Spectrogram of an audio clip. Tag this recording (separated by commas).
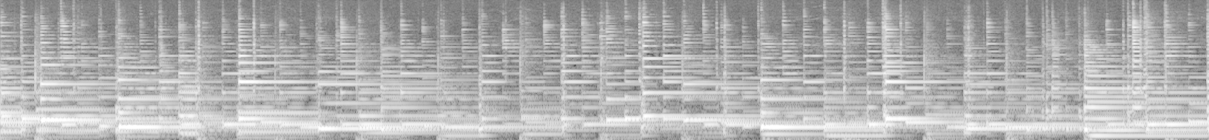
playing harp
